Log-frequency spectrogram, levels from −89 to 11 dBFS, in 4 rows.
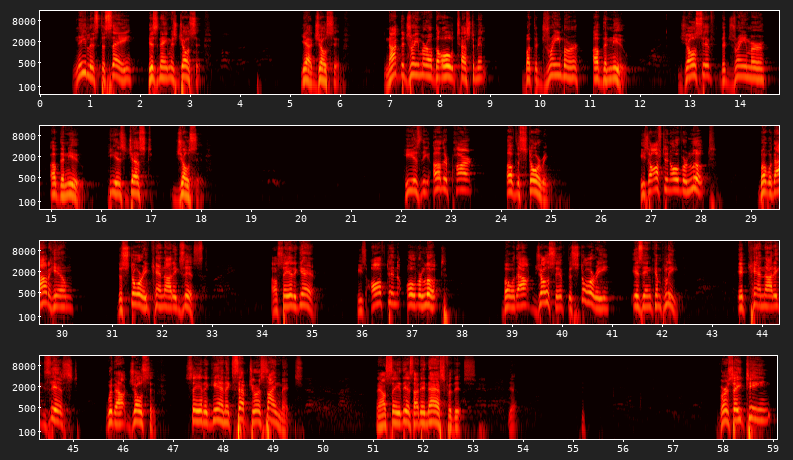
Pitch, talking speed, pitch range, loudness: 180 Hz, 85 wpm, 150-205 Hz, -36 LUFS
